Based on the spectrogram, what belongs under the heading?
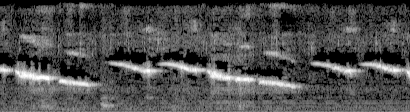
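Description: A Golden-bellied Gerygone sings a run of high, thin, sweet whistles. Each note slides downward, linked into a wistful, wavering phrase over a quiet background.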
